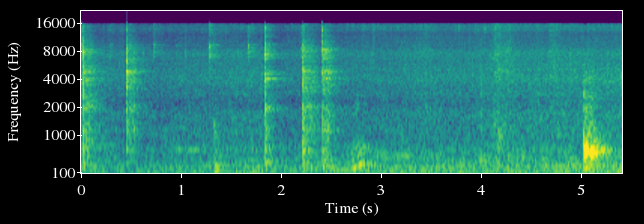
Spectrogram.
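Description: Freekeh and onions frying in ghee in a pot, sizzling steadily, while a spoon stirs them, knocking against the pot about five times in the first few seconds and once more near the end.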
